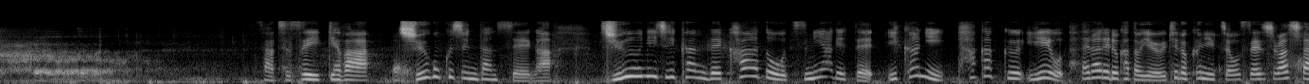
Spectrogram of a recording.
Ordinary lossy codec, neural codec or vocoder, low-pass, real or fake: none; codec, 16 kHz, 0.8 kbps, ZipCodec; none; fake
